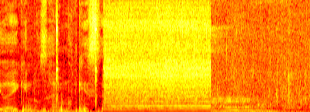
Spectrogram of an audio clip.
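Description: A small rotary tool whines steadily.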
